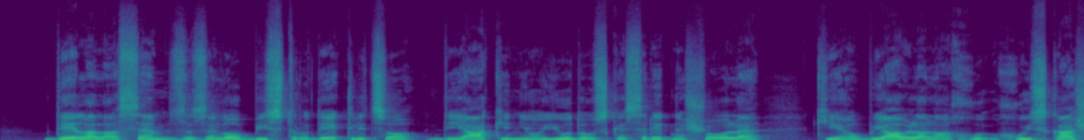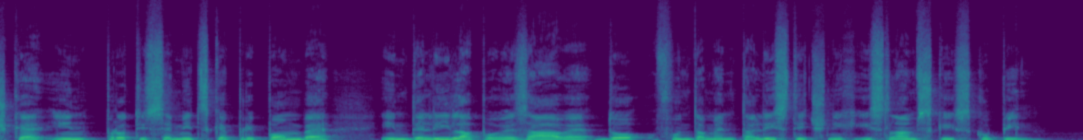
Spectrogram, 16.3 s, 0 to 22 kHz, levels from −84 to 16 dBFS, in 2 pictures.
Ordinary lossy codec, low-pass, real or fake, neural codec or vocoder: none; none; real; none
